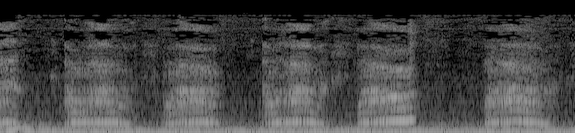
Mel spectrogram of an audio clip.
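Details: Dog scratching itself while giving odd vocal sounds: five rounded, rise-and-fall moaning tones, each roughly half a second long, repeated at fairly even intervals of about a second and a quarter.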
